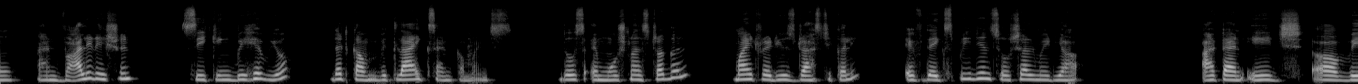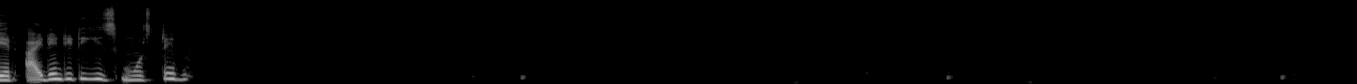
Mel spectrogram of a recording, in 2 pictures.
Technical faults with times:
none

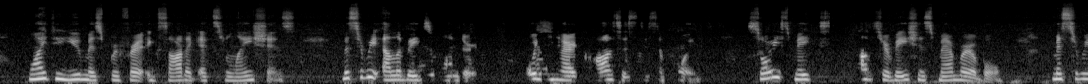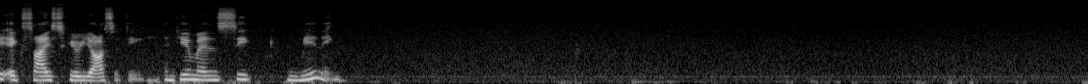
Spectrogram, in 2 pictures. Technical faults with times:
4.10-4.79 speech suppressed in double talk
4.16-4.37 other side's voice leaking through
5.24-7.14 speech suppressed in double talk
5.37-5.49 other side's voice leaking through
7.47-7.91 speech suppressed in double talk
8.29-8.82 speech suppressed in double talk

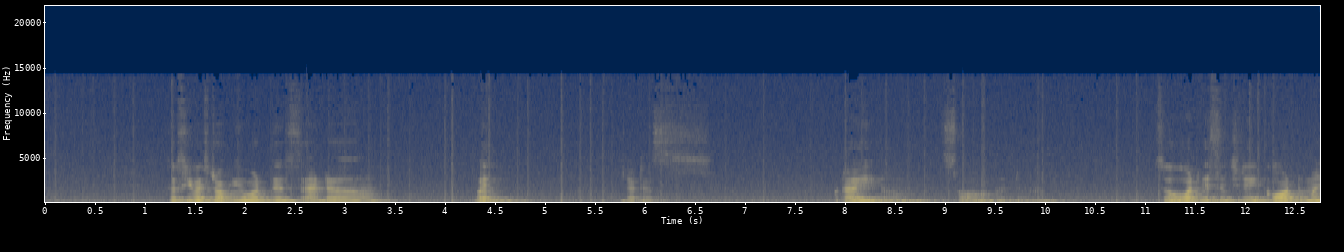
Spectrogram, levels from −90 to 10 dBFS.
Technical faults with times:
none

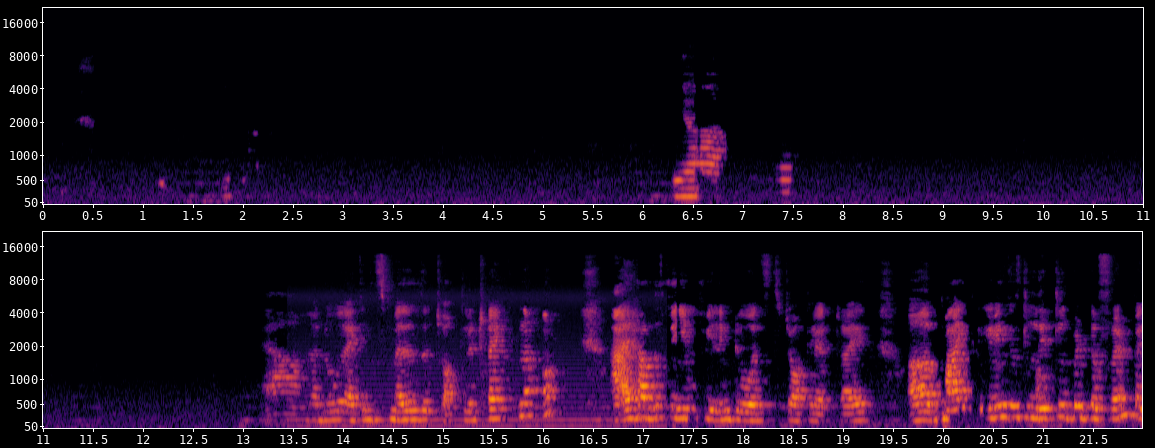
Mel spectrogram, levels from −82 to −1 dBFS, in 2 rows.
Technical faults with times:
13.44-17.24 mains buzz

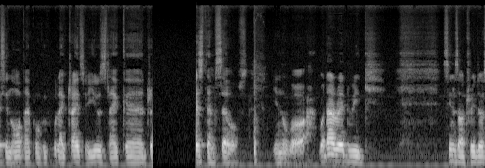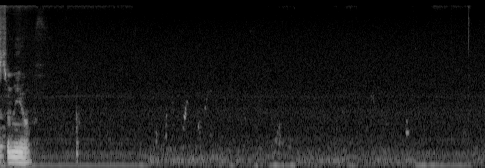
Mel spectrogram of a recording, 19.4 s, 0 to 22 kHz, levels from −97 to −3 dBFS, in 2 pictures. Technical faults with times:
3.05-3.92 audio dropout to a faint residue

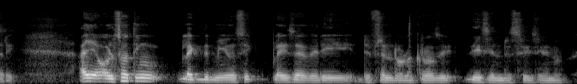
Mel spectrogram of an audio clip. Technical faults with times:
none

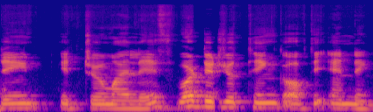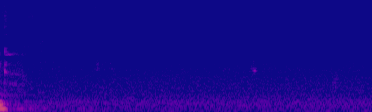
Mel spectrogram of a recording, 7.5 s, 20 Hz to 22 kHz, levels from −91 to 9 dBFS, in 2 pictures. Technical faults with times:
none

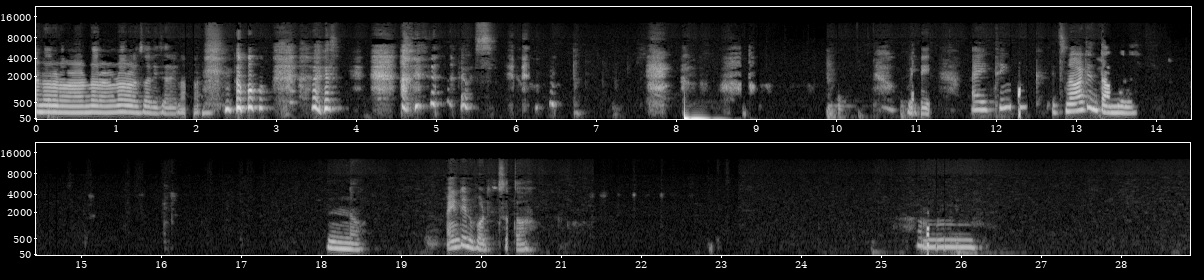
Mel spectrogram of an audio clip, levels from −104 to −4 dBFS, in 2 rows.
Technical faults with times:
1.85-2.08 frames out of order
5.95-6.18 frames out of order
8.10-8.48 phantom power thump
8.80-8.99 frames out of order
10.94-11.17 frames out of order
12.17-12.38 frames out of order
14.56-14.77 frames out of order
20.21-20.44 frames out of order
25.57-25.80 frames out of order

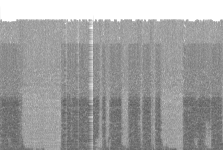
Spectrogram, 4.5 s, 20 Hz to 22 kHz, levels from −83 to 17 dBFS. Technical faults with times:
1.15-1.88 repeated stalls (stutter)

